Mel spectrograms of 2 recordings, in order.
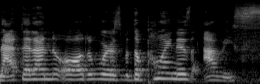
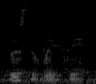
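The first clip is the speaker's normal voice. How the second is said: whispering; 7 semitones lower, 23 dB quieter, much faster than usual. Real, not acted. Hushed aside to the audience.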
